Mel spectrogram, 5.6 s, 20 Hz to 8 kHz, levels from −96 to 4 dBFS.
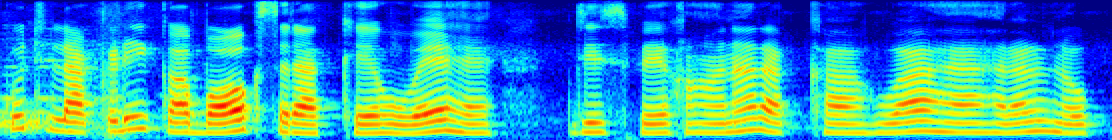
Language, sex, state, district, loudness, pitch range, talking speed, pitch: Hindi, female, Jharkhand, Ranchi, -19 LUFS, 185-215 Hz, 130 wpm, 195 Hz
